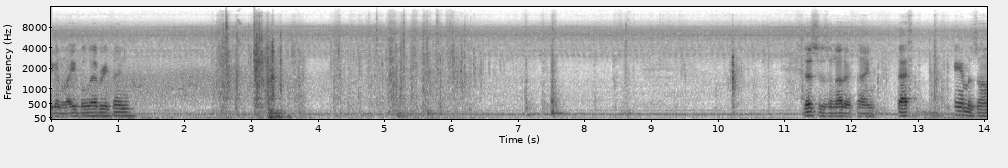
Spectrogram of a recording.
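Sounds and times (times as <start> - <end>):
steady low hum: 0.0 - 14.0
rustling of packaging: 2.4 - 7.2.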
